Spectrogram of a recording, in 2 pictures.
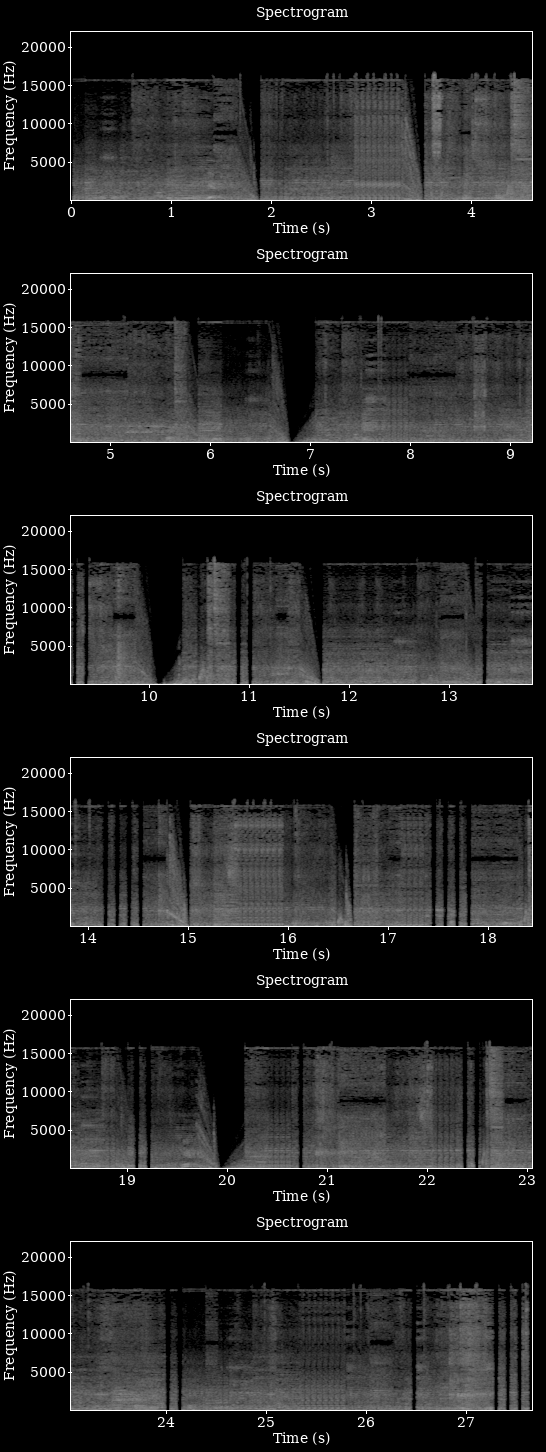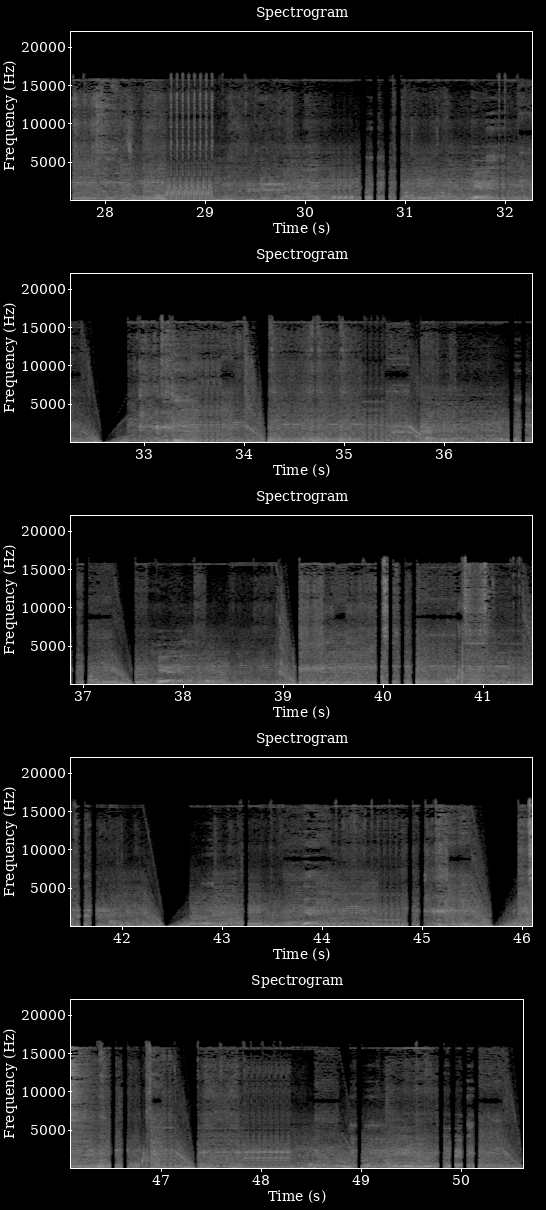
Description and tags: tb field tokyo
One in of a set of ambient noises created with the Tweakbench Field VST plugin and the Illformed Glitch VST plugin. Loopable and suitable for background treatments.
Ambient, Field, Glitch, Illformed, Noise, Tweakbench, VST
